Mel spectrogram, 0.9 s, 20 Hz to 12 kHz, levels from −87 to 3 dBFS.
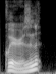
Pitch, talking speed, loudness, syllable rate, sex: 130 Hz, 210 wpm, -16 LUFS, 5.6 syllables/s, male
